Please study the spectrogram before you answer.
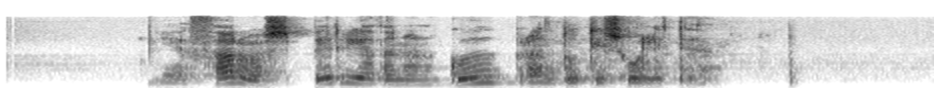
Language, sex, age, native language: Icelandic, female, 60-69, Icelandic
